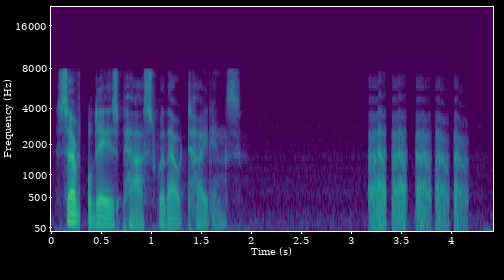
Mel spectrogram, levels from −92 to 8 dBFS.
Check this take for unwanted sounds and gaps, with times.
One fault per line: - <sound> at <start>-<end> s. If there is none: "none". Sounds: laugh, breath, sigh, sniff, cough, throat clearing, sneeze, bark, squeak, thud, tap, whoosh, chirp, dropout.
- dropout at 0.3-0.4 s
- laugh at 3.2-4.2 s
